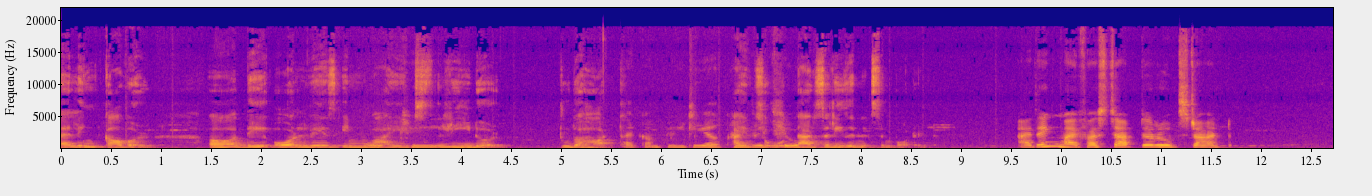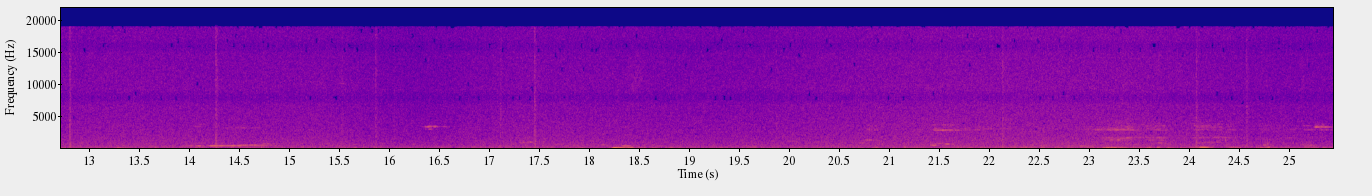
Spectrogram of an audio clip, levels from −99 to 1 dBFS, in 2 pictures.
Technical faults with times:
none

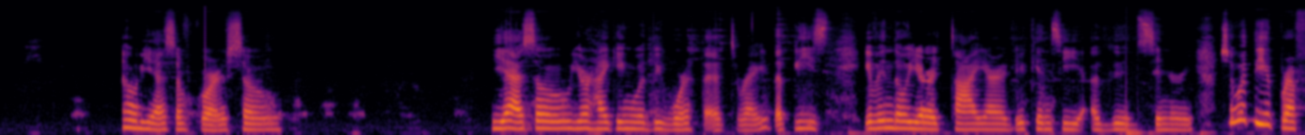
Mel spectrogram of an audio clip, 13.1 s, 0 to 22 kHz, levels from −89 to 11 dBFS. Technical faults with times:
2.06 block of digital silence
11.27 block of digital silence

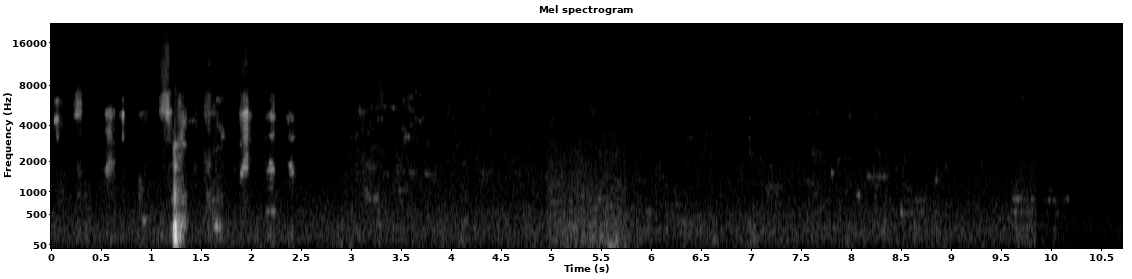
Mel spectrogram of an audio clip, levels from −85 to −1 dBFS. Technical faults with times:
4.95-5.74 sudden gain jump
9.85-10.72 sudden gain jump

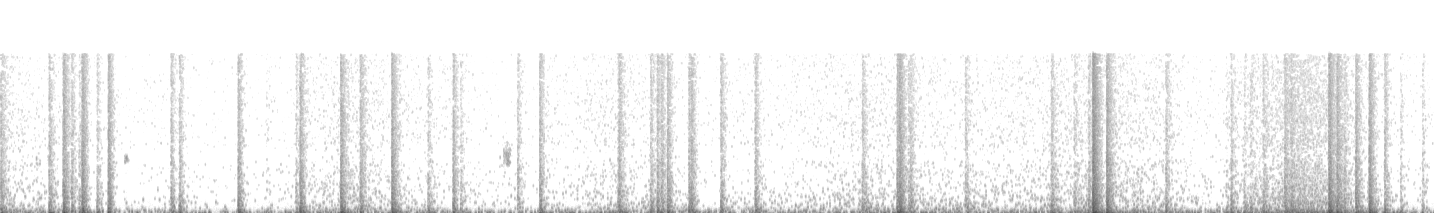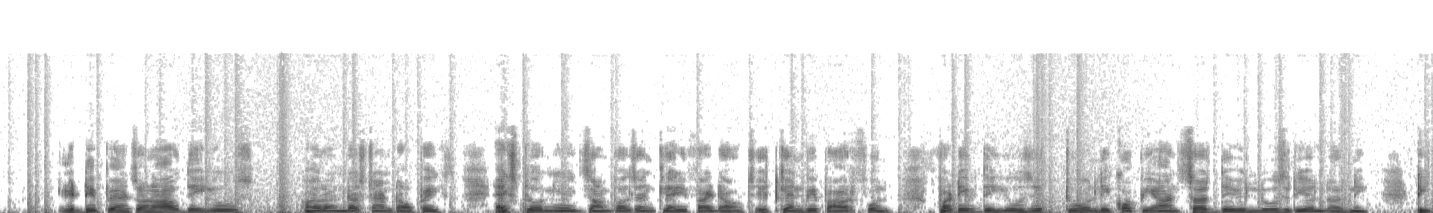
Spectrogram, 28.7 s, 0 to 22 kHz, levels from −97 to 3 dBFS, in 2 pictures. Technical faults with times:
0.00-28.67 overdone noise removal

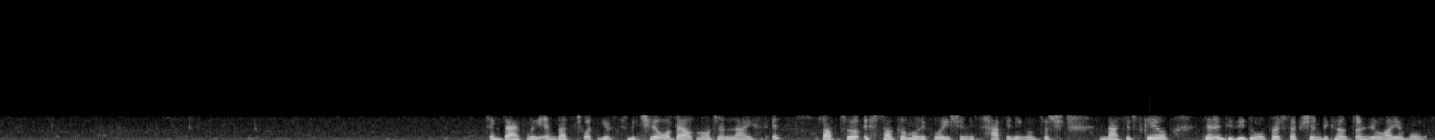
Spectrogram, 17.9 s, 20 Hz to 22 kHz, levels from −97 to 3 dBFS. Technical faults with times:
0.00-17.95 G.729 codec

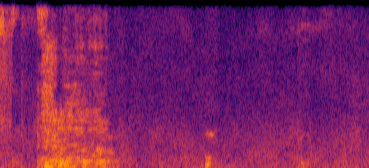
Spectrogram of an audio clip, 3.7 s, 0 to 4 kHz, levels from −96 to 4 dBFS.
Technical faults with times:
0.00-0.38 sound dropped by the voice detector
1.20-2.06 comfort noise in place of the background
2.18-3.70 sound dropped by the voice detector

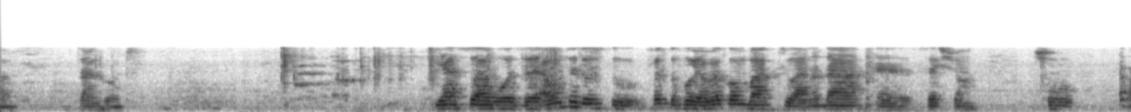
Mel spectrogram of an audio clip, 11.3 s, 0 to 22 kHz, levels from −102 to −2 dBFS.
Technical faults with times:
none

